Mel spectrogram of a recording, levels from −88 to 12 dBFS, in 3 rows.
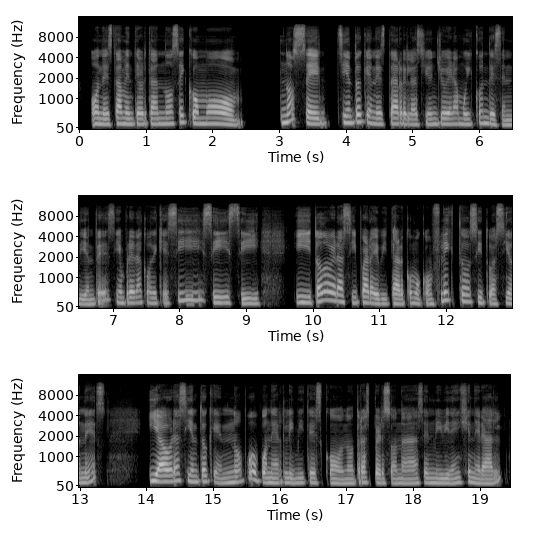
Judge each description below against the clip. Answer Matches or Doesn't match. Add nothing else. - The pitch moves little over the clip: Doesn't match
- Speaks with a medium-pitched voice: Matches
